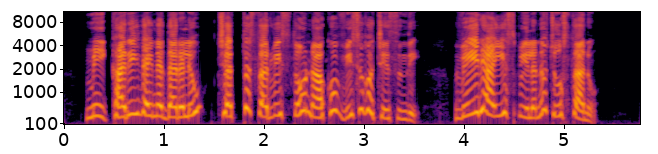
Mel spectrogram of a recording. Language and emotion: Telugu, angry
